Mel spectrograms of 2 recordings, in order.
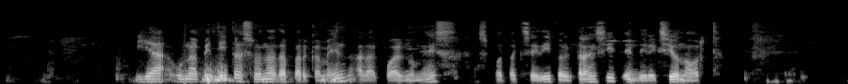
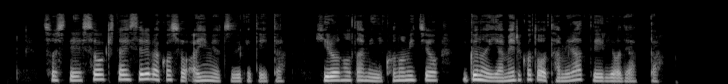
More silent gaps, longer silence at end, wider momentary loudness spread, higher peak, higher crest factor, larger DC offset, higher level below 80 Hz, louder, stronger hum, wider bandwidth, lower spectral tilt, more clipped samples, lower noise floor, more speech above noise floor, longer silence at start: neither; second, 0.55 s vs 0.7 s; about the same, 13 LU vs 13 LU; first, -2 dBFS vs -6 dBFS; about the same, 18 dB vs 18 dB; neither; first, -56 dBFS vs -70 dBFS; first, -20 LUFS vs -24 LUFS; neither; second, 8 kHz vs 11.5 kHz; about the same, -6 dB/octave vs -5.5 dB/octave; neither; second, -59 dBFS vs -74 dBFS; second, 40 dB vs 51 dB; first, 1.15 s vs 0.45 s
